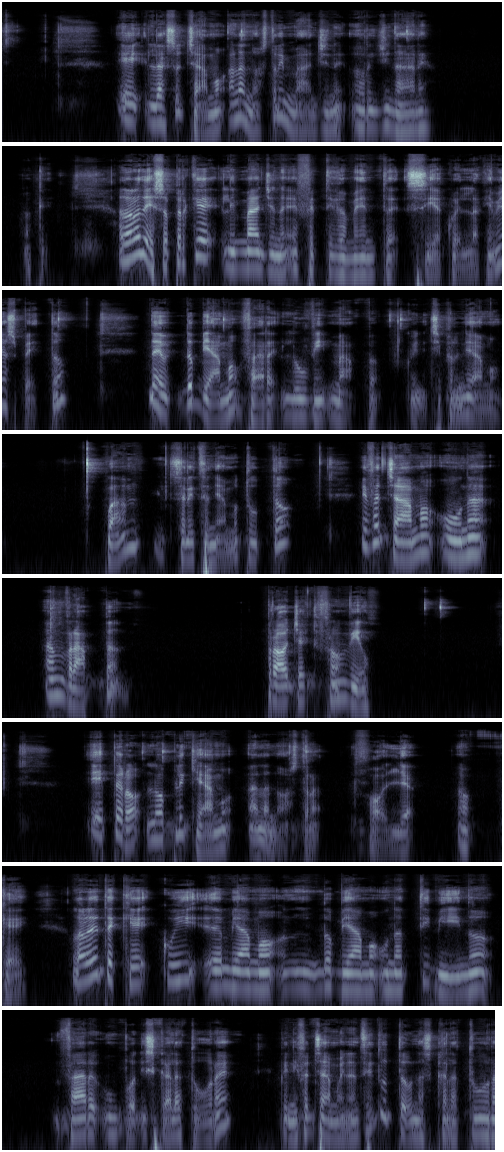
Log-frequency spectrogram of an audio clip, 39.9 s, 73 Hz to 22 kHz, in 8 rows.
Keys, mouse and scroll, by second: 2.2-3.9 drag, 9.2-11.0 drag, 12.0-13.9 drag, 17.2 a, 17.6 a, 20.4 u, 26.3-28.0 drag, 30.4-39.4 middle drag, 39.4 s.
